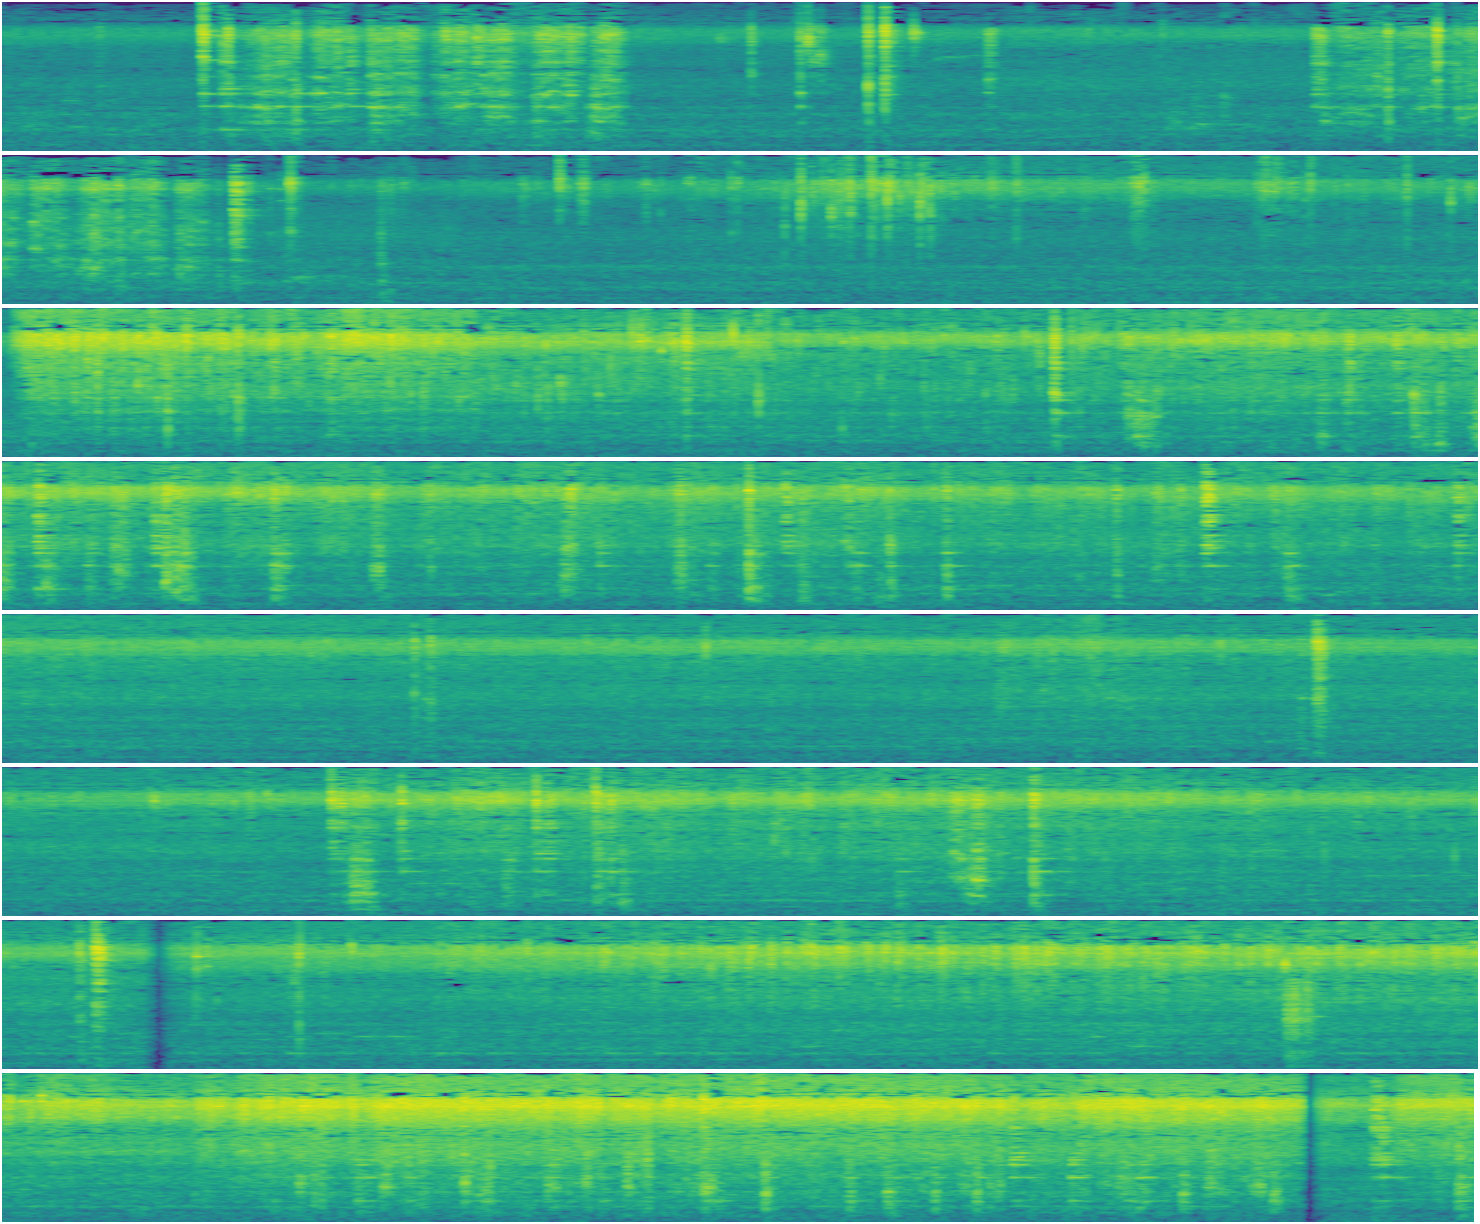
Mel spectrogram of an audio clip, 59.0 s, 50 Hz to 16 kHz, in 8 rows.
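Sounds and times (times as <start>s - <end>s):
hot oil sizzling: 0.9s - 5.7s, 6.4s - 8.8s, 10.1s - 59.0s
spatula scraping metal pot: 1.0s - 3.2s, 6.6s - 8.7s.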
